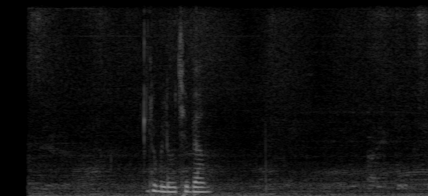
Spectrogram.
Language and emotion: Russian, positive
